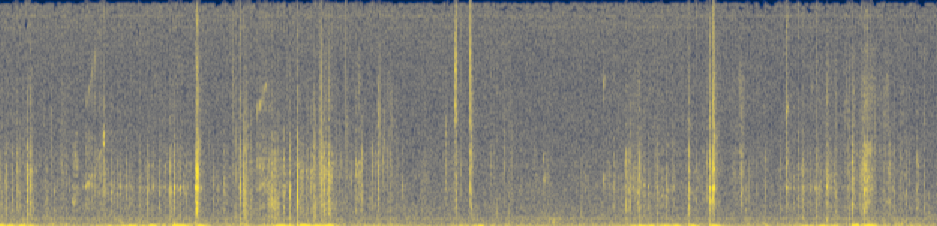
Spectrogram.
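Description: A solid red and grey bar of soap is shaved with a utility knife blade in many short scraping strokes, producing crumbly shavings. Quiet, dry scrapes and crisp crackling ticks come in uneven bursts with brief pauses between them, over a steady low hum.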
